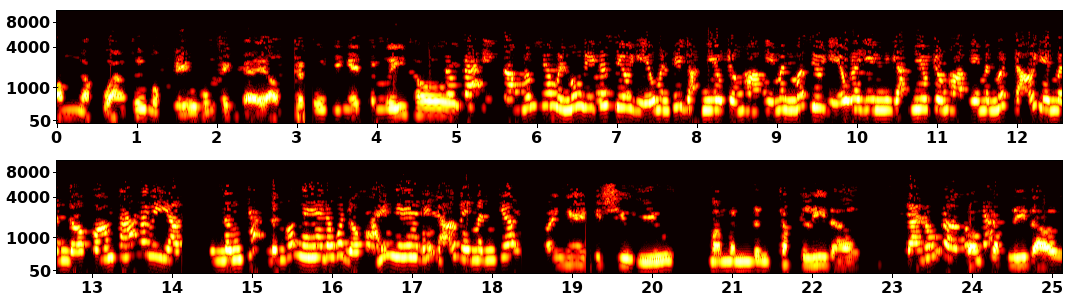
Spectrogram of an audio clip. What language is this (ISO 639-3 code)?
vie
